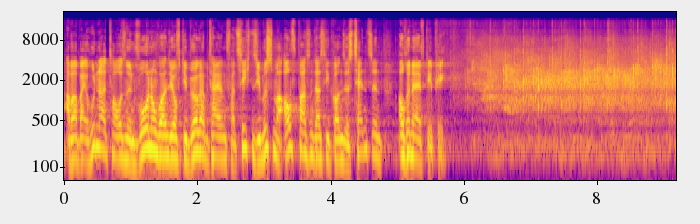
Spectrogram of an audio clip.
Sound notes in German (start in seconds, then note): 5.8 Beifall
